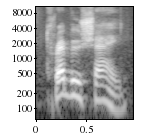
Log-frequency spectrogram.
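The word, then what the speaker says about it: trebuchet: a truch TR bucket treuchet Tre bucket Bush a the t is silent at the end of most French words uh truet oh the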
